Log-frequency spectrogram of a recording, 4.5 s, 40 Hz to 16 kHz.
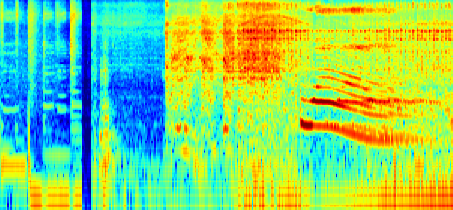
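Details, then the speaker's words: Mitsubishi L300 Euro4 diesel after battery replacement for a no-start: after music, engine catches on the first crank and settles into a steady, even idle; fault was only the battery. "Ah yan mga par ah [musika] one click na siya. So yun lang talaga naging problema ah battery lang talaga."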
